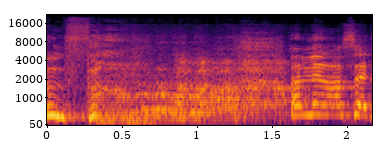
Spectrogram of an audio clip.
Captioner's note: laughter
